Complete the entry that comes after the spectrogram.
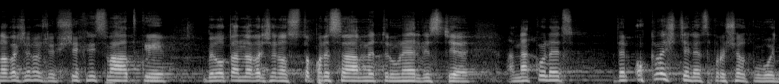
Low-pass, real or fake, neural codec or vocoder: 14.4 kHz; fake; codec, 44.1 kHz, 2.6 kbps, SNAC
